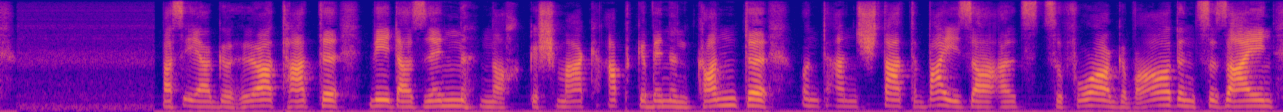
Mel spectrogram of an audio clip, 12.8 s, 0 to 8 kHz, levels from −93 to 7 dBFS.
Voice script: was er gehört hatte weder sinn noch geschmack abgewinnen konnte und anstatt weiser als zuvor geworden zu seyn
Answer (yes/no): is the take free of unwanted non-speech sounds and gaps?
yes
